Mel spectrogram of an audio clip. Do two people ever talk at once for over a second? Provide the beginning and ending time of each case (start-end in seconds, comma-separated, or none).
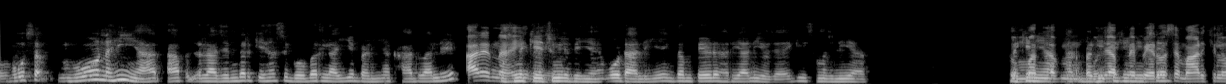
10.1-11.7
